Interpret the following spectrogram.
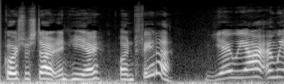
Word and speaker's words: Fara: But of course we're starting here on Fay-ra.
